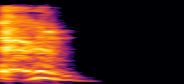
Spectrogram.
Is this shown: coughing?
yes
